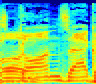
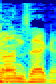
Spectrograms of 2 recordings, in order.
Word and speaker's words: Gonzaga: I'm glad that you say it correctly. We learned that on Friday. – And it is Gonzaga. – Gonzaga.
